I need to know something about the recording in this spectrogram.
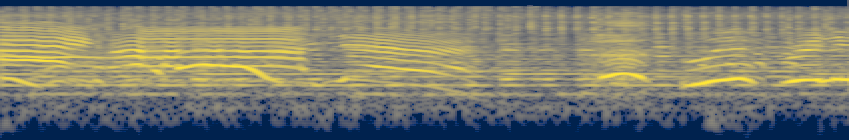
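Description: A cartoon cat's vocal cries, a string of rising and falling yowls and meows, some sliding sharply downward, over background music with held tones.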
